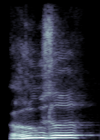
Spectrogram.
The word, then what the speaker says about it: Reuzel: Rusel, wie es im Original ausgesprochen wird, meine ich. Aber ganz, wir haben gefühlt schon alle möglichen Aussprachearten gehört. Insofern, wir sagen meistens einfach Reuzel, weil es am einfachsten ist.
